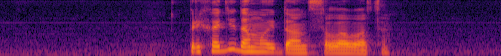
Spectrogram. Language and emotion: Russian, neutral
